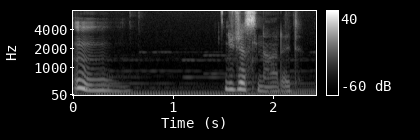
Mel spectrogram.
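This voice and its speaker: Her voice sits in the mid-range, warm and extremely slow, as she hosts a let's play, shifting from theatrical read-aloud passages to relaxed commentary. The young woman is recorded up close on a desk mic with a headset, over background music.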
